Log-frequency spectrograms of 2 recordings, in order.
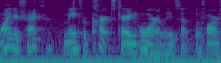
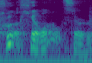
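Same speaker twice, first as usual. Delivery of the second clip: silly, goofy cartoon dog character voice; 4 semitones higher, 6 dB louder than usual. Player speaks as his game character, giving him a Goofy voice. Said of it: "I give him Goofy's voice".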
